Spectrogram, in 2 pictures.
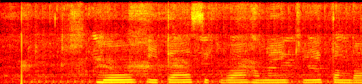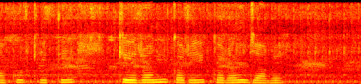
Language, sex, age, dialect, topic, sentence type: Magahi, female, 51-55, Northeastern/Surjapuri, agriculture, statement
